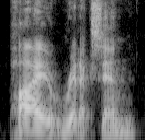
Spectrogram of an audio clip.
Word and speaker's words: pyridoxine: vitamins, and also the B6, which is it's pronounced pyridoxine.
